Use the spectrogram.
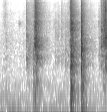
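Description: Several sharp snapping pops from a toy pistol fire in quick, uneven succession, with quieter mechanical clicks between them as it is reloaded, and no voices.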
